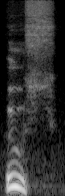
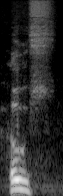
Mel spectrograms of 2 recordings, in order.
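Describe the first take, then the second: First: It is said in a Canadian accent. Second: The same.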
